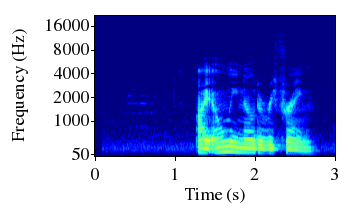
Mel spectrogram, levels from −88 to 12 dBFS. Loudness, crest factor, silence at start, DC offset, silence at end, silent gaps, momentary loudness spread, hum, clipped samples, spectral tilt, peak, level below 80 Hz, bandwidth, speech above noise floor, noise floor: -34 LUFS; 20 dB; 1.25 s; under 0.1%; 0.3 s; none; 12 LU; none; under 0.1%; -8.5 dB/octave; -16 dBFS; -84 dBFS; 13 kHz; 36 dB; -68 dBFS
